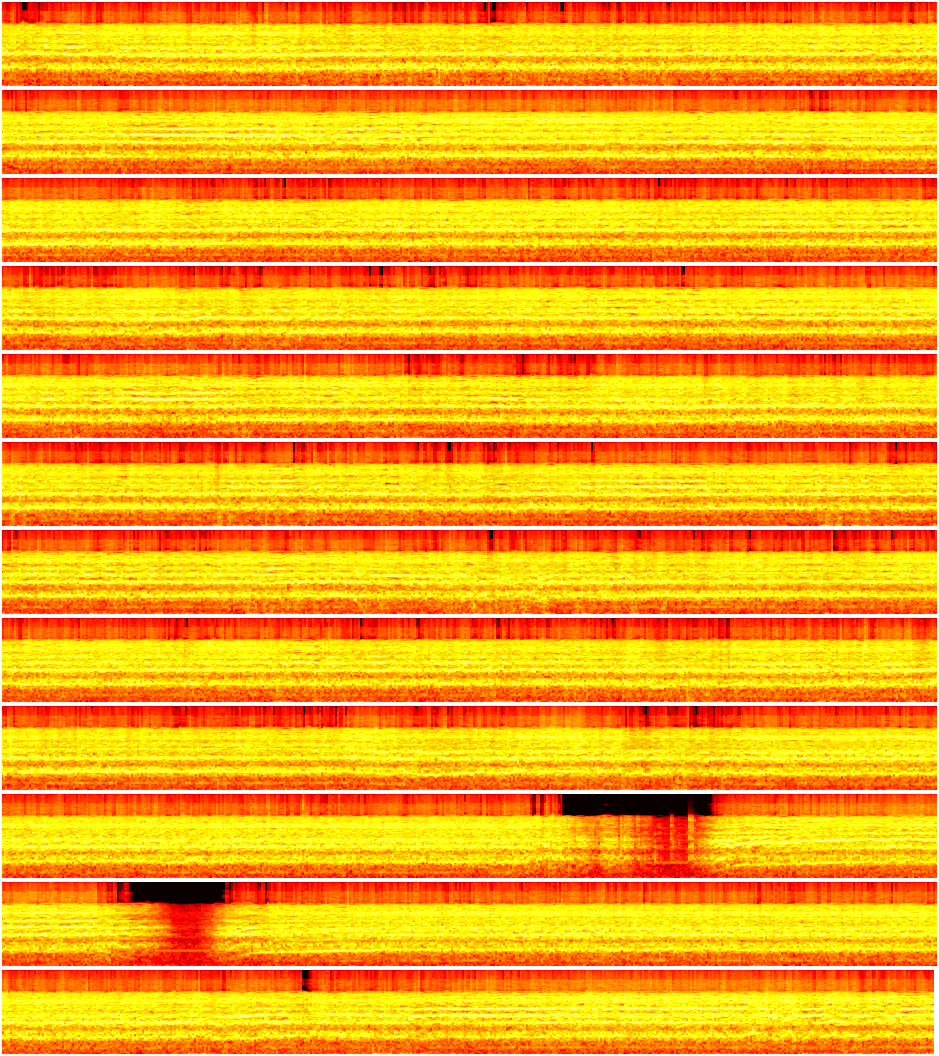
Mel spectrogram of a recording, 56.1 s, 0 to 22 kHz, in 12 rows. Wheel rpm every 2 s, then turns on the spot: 220, 240, 230, 220, 220, 240, 230, 230, 230, 230, 220, 230, 230, 220, 230, 220, 230, 230, 220, 230, 210, 200, 120, 140, 180, 210, 220, 210.
none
